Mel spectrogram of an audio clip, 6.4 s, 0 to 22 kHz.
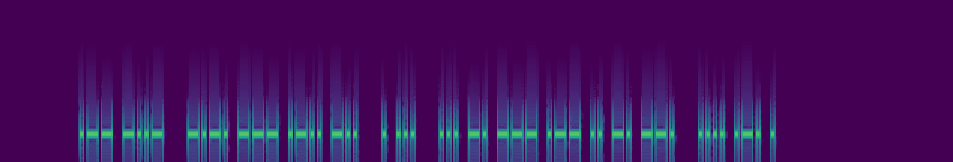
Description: Morse code, heard as a keyed tone, about 50 wpm, 700 Hz. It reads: WX COLD ES SNOWING HRE
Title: Common QSO Phrases 50wpm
